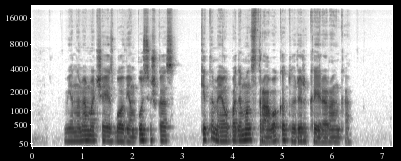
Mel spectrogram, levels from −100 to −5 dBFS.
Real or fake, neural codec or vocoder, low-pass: real; none; 19.8 kHz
